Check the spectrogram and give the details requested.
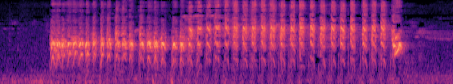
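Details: Greater green leafbird delivering a loud, rapid, rattling song of evenly repeated harsh notes lasting about three and a half seconds, shifting higher partway through and ending with an abrupt upward note.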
